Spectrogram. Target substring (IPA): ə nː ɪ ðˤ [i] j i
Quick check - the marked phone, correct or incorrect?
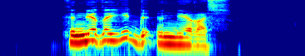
incorrect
